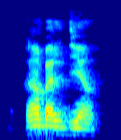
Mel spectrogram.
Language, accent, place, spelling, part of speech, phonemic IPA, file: French, France, Lyon, rimbaldien, adjective, /ʁɛ̃.bal.djɛ̃/, LL-Q150 (fra)-rimbaldien.wav
- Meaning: Rimbaldian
